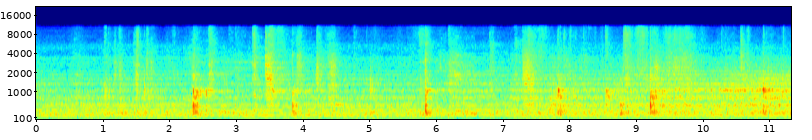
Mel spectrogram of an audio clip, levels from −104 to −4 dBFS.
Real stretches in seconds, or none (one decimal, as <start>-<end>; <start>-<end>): 0.0-2.4; 3.9-5.7; 7.3-11.3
